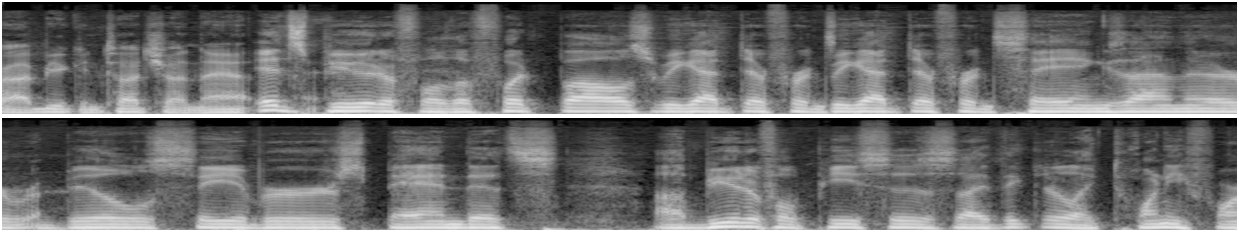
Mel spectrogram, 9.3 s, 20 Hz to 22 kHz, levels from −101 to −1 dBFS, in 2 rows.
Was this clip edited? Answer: yes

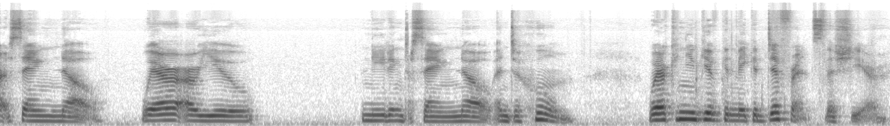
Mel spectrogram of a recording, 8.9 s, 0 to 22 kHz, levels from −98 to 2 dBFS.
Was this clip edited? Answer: yes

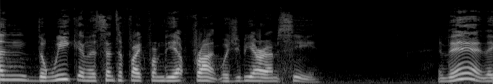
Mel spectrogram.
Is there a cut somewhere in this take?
no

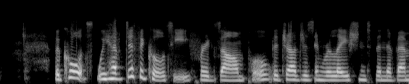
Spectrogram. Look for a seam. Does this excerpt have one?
yes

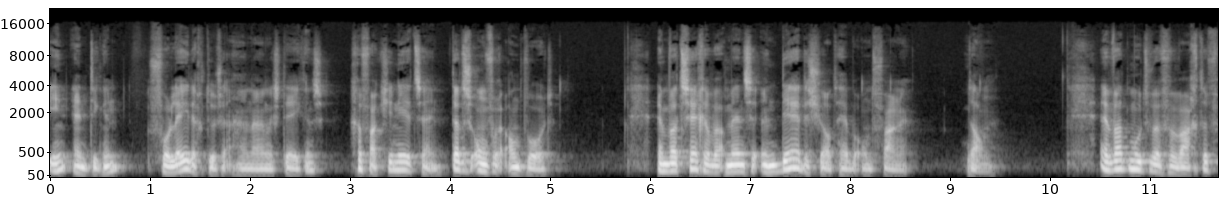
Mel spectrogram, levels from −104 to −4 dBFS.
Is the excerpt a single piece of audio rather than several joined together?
no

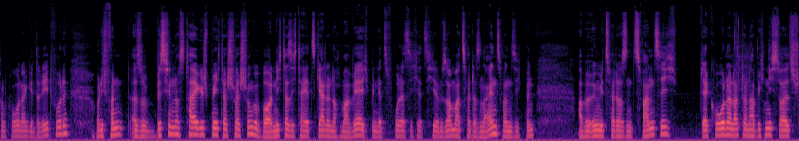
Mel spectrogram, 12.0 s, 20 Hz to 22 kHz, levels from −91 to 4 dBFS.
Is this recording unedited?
no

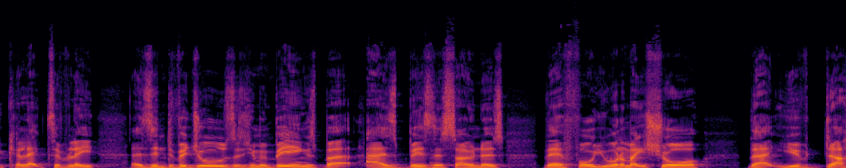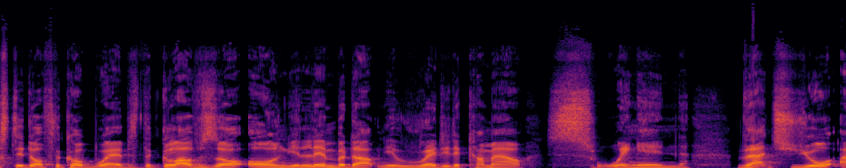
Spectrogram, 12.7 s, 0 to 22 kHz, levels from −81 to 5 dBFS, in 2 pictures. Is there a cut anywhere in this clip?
yes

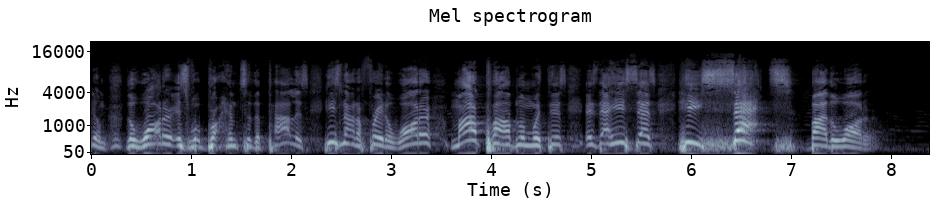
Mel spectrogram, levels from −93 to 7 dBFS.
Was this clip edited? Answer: yes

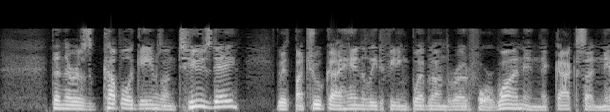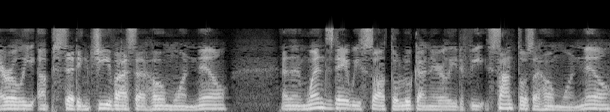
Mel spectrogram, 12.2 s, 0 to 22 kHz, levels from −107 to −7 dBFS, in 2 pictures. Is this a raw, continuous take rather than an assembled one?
yes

